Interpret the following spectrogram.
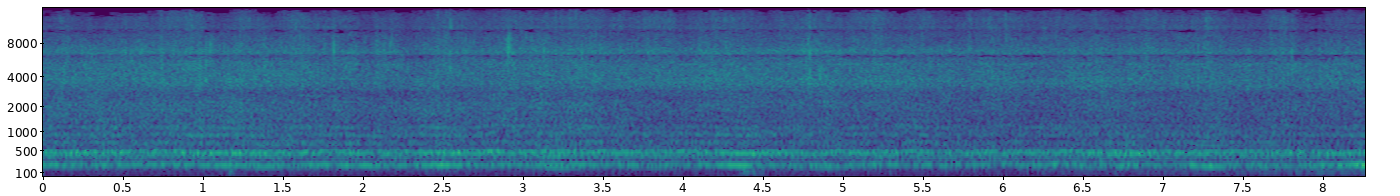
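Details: Steady, thick buzzing of many honey bees within their hive, a continuous low drone with a higher humming layer and faint crackles throughout.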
